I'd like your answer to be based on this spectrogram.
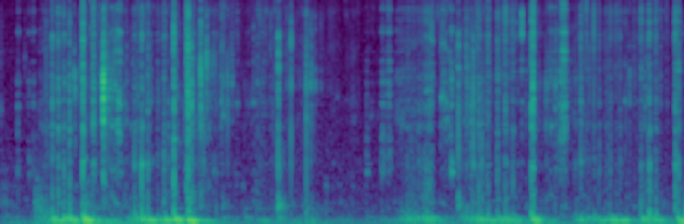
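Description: A solid, hand-sized oval bar of dry green soap is scraped and carved with a box-cutter blade by hands with long blue nails. Crisp scraping and crackly, papery clicks come in quick, dry bursts over a low rumble, with brief bright snaps where the blade catches. Each cut stops short with almost no ring.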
